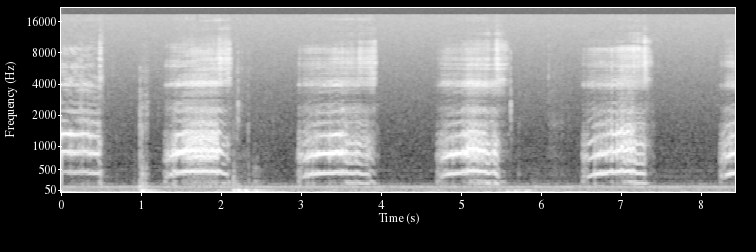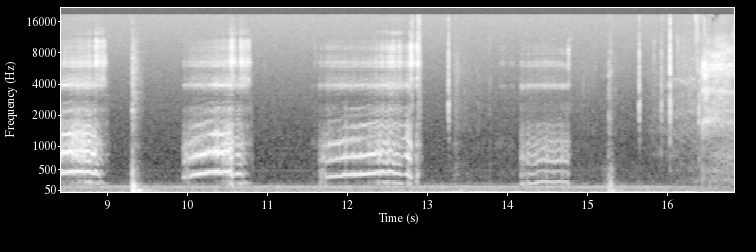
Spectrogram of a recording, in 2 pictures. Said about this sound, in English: Oh, welcome to the Dubious Goals Committee, where we often just listen to crazy kitty sounds.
